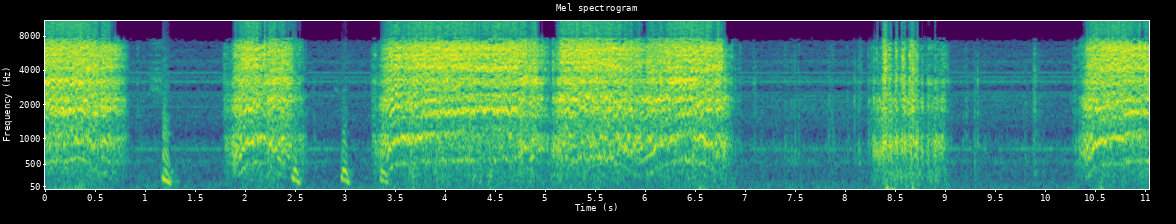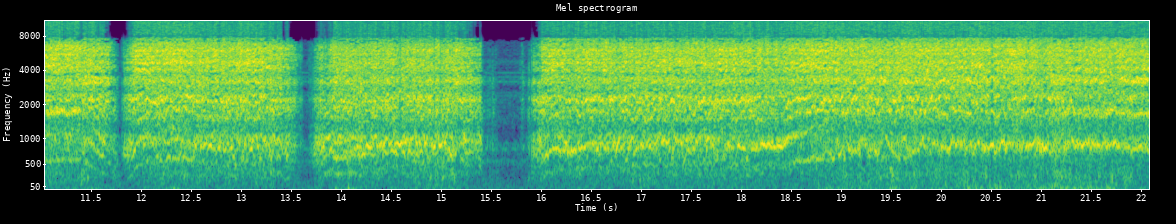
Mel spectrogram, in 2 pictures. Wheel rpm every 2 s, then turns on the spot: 40, 30, 120, 60, 10, 90, 90, 60, 90, 160, 210.
none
